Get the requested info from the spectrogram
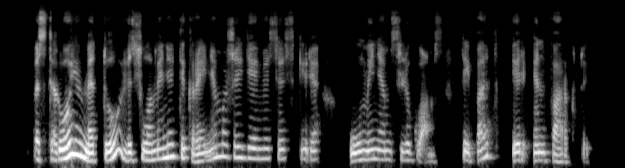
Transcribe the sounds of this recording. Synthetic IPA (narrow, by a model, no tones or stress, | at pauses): pɐst̪ɐɾuɔjʊmʲɛt̪ʊʋʲɪsuɔmʲɛnʲeːt̪ʲɪkɾɐɪnʲɛmɐʒɐɪd̪ʲeːmʲɛsʲoːsʲkʲɪɾʲɛ | uːmʲɪnʲeːmslʲɪɡo̰ːms | t̪ɐɪpɐt̪ | ɪɾɪnfɑˑɾkt̪ʊɪ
